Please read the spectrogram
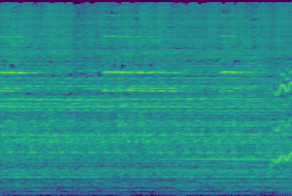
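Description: Contemporary orchestral opera music with no voice: a soft, dense texture of many held tones, with high sustained notes sounding above it.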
